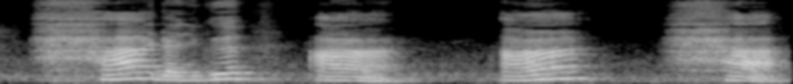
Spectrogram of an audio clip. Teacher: Okey, so boleh H datangnya sini. So kita kena fokuskan bunyinya datang daripada kawasan tengah leher.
